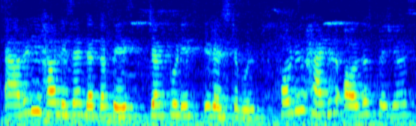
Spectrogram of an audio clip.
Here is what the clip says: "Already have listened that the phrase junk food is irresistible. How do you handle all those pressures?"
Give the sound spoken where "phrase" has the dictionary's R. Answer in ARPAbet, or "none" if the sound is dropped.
none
